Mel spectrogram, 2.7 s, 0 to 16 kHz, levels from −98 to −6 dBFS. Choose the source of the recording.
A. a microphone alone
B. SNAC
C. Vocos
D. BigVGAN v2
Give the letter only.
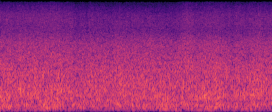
A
